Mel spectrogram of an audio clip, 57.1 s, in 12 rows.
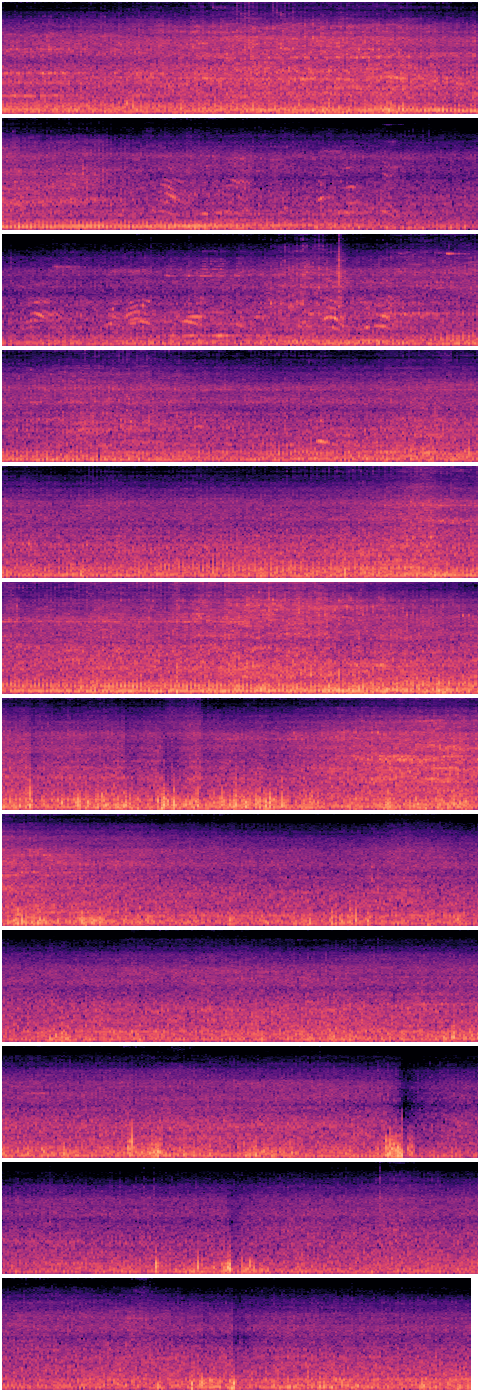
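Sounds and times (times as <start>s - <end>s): wind buffeting microphone: 28.0s - 34.8s.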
